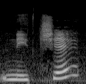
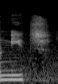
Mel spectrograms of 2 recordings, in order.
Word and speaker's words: Nietzsche: Dice Luis Gallardo, que se pronuncia Nietzsche con la E al final y no Nietzsche.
